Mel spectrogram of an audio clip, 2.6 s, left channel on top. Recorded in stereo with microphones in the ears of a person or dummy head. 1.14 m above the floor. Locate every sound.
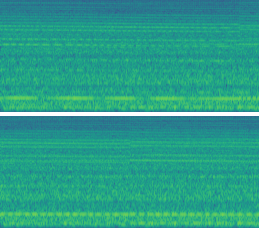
Only background noise.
